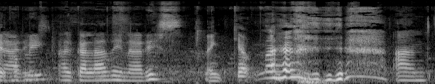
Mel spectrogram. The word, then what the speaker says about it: Alcalá de Henares: Alcalá de Henares.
